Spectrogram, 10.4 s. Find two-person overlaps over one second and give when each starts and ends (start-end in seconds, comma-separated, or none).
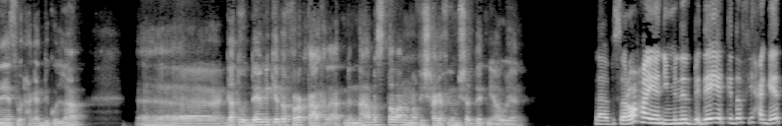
none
